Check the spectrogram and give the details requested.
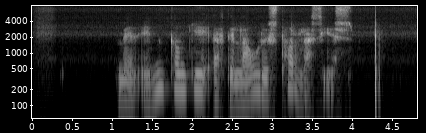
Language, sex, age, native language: Icelandic, female, 50-59, Icelandic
